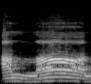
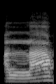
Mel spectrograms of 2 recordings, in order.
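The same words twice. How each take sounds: First: The l in Allah sounds thick and heavy. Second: The l in Allah sounds thin and light. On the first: "মোটা" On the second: "চিকন"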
